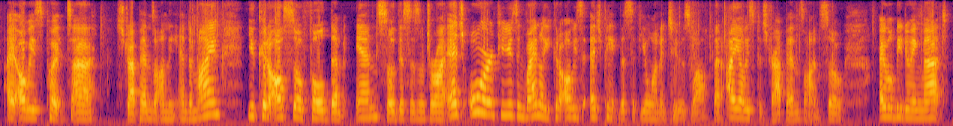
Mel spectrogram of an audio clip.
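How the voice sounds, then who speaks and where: A woman's voice: mid-range voice, moderate pace, fairly bright tone. A woman teaching a live online sewing class, chatty and encouraging as she answers viewer comments. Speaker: sewing instructor.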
